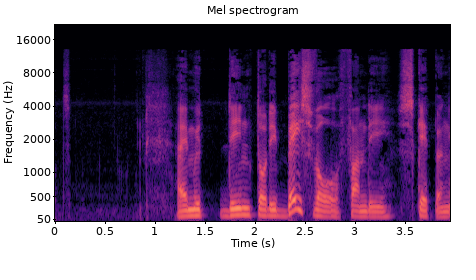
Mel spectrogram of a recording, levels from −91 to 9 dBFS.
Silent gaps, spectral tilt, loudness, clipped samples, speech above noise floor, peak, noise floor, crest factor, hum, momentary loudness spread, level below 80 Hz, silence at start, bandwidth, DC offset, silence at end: none; -5.5 dB/octave; -23 LUFS; under 0.1%; 40 dB; -4 dBFS; -63 dBFS; 20 dB; none; 8 LU; -60 dBFS; 0.1 s; 13 kHz; under 0.1%; 0 s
